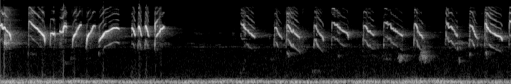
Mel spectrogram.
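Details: White-eye song from a champion master bird singing nonstop, showing off its song fill. Quick zigzagging high whistles come in dense strings, then a sparser run of sharp falling chirps, with a soft low hum beneath.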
